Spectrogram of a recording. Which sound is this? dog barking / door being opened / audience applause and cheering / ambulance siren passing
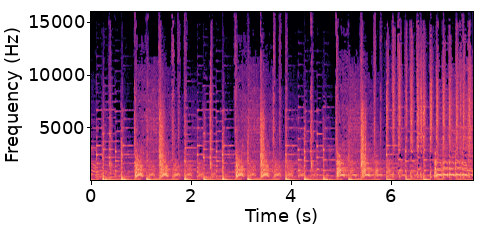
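dog barking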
